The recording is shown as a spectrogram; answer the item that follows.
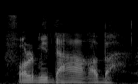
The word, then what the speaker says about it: formidable: A little number co-written with David Johansen called Formidable. That's a French pronunciation of formidable. Sounds better if you say Formidable.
